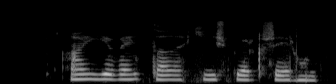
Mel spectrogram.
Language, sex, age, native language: Icelandic, female, 12, Icelandic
